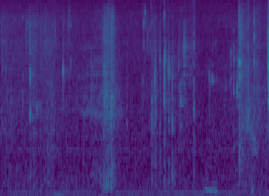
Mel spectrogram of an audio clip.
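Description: Quiet, crunchy chewing of Sugar Pops, a sugar-coated breakfast cereal, with several irregular bursts of crisp crunching as the pieces are bitten and ground down.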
